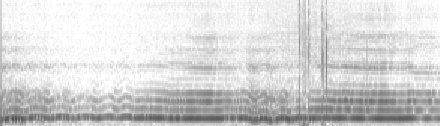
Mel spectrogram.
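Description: A woman singing solo into a handheld microphone with no accompaniment. She draws a long note through wavering ornaments, then settles on a steady held pitch. Two sharp clicks come about three seconds in.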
